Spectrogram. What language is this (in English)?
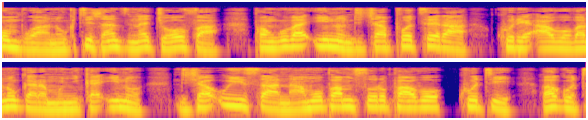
Shona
